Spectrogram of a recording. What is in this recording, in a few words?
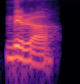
"mirror", Indian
